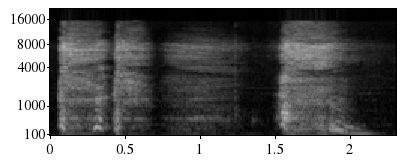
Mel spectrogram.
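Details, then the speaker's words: A run of harsh, explosive coughs from an adult man who says he is really sick, in a small room with brief pauses between bursts: acute cough. "And I apologize again for the cough. Unfortunately, as you can hear, I'm really sick, but the guys need"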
